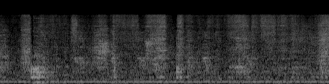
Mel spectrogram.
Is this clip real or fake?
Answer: fake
